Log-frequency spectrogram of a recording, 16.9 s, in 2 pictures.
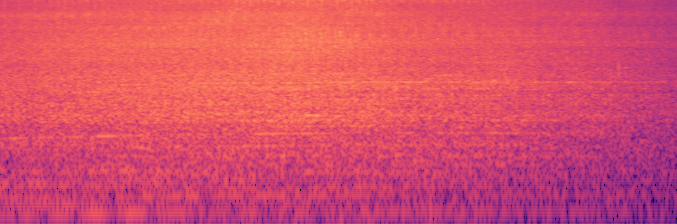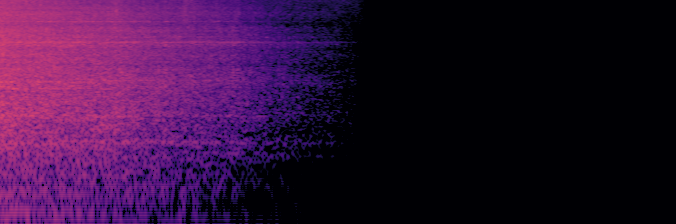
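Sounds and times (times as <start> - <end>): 
roadside station ambience in Italy: 0.0 - 11.2.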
